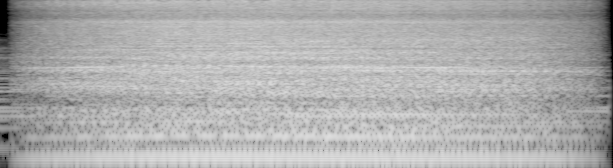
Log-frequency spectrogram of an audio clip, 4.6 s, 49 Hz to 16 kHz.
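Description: An Allis-Chalmers D21 diesel tractor engine rumbles steadily and loudly, a deep, even low drone that swells in and holds without a break.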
